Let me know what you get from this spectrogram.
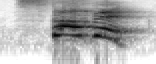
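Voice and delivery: high, loud order; exasperated parent's yell; dad crying out. A narrator's reading. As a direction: shout it to halt the mischief. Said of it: "cried Dad".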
